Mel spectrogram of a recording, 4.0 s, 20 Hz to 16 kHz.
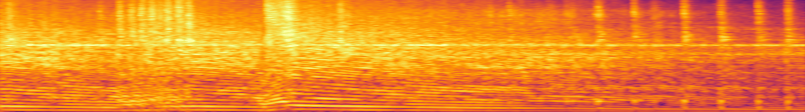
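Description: A 2024 Beta 300 Race Edition two-stroke motorcycle, somewhat warm, runs close by with loud, buzzy revs that rise and fall before settling into a popping idle.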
